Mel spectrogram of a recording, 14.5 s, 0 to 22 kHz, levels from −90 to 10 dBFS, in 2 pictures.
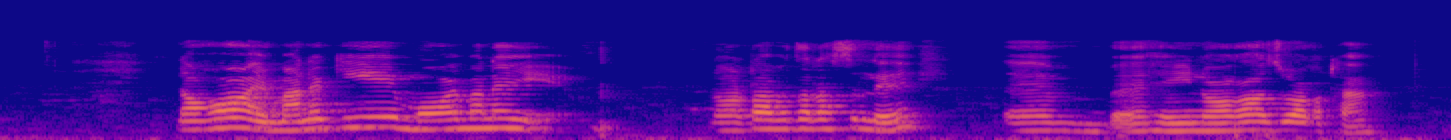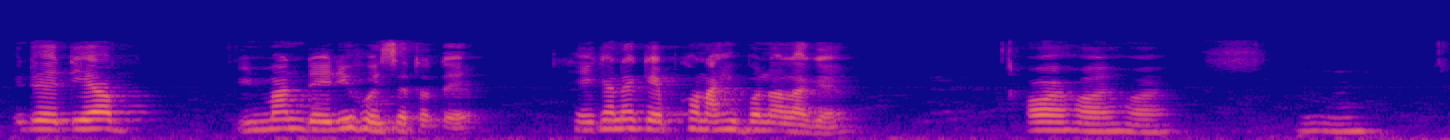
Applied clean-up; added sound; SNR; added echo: classical method log-MMSE.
